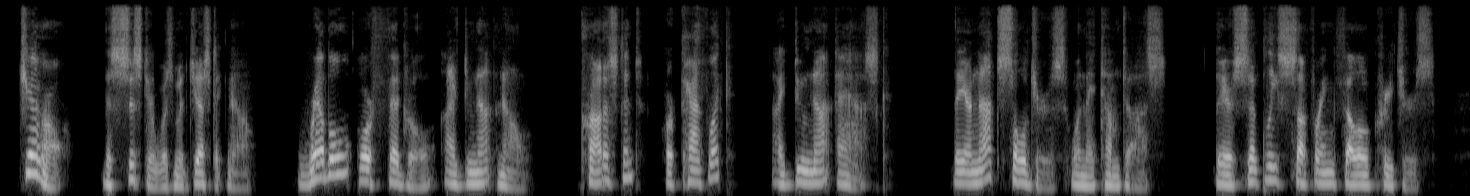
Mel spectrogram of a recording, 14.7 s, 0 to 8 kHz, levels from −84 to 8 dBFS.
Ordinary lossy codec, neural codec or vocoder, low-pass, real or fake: AAC, 48 kbps; codec, 44.1 kHz, 2.6 kbps, SNAC; 7.2 kHz; fake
